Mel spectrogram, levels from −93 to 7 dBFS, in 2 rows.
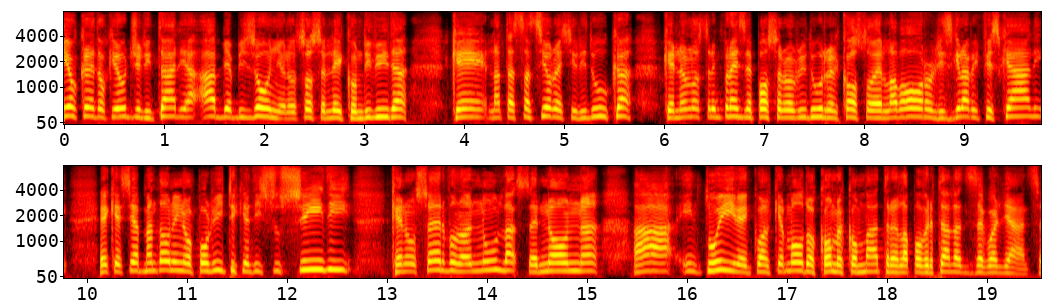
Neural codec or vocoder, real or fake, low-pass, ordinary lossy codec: codec, 16 kHz, 1 kbps, X-Codec, HuBERT features, trained on LibriSpeech; fake; none; none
